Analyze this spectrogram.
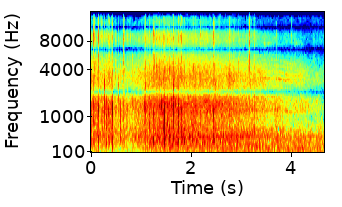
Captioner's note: applause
